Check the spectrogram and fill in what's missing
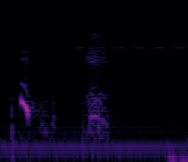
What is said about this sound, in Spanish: Oí, oí el sonidito del teléfono de. No mames. Oílo. Güey, todavía existen los teléfonos de casa, la verga.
